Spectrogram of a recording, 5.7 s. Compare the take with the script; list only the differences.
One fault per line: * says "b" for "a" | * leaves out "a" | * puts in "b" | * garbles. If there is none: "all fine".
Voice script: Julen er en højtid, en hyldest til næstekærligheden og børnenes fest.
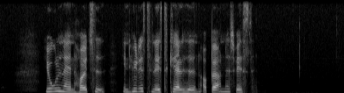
all fine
